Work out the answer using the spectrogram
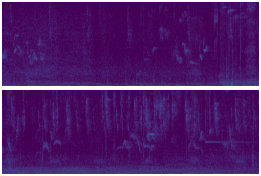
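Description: Small birds chirping repeatedly, faint, over a low background rumble. About four seconds in, several faint steady held tones join in.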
